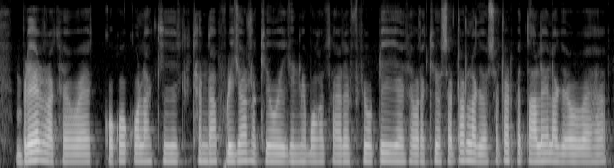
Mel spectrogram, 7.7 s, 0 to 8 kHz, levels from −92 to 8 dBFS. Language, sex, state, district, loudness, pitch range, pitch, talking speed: Hindi, male, Bihar, Purnia, -23 LUFS, 135-145 Hz, 140 Hz, 235 wpm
